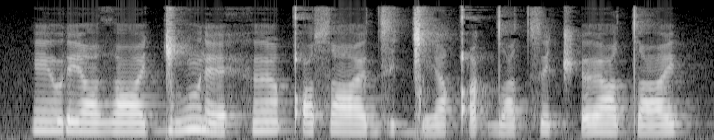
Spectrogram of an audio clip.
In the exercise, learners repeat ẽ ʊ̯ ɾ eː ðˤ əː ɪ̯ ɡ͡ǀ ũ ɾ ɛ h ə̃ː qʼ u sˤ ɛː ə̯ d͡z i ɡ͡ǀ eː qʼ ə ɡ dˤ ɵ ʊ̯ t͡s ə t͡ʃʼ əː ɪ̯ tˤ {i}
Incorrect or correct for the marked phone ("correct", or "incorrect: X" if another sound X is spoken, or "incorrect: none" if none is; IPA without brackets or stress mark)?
incorrect: e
